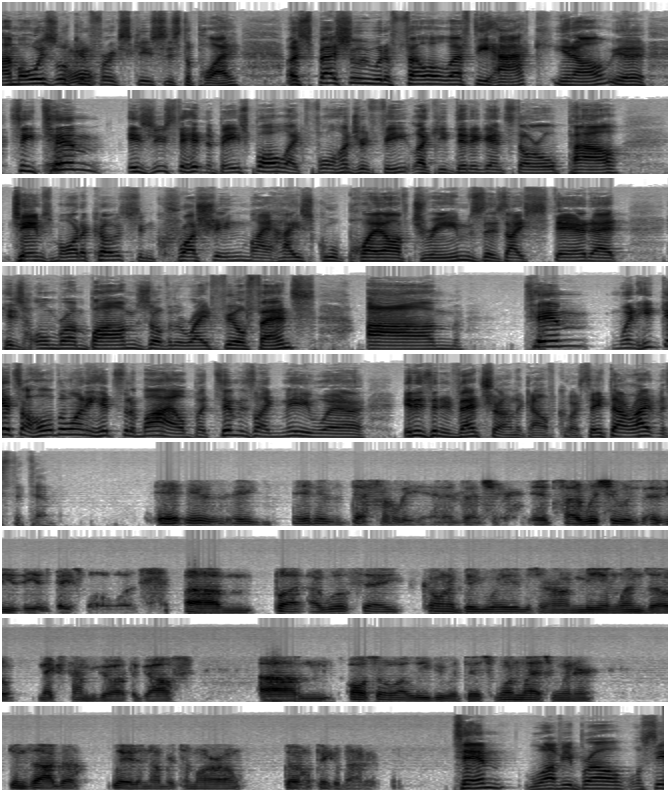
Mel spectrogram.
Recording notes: He spends the show talking to the callers, who were the backbone of his show. Some special guests also decided to call in.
